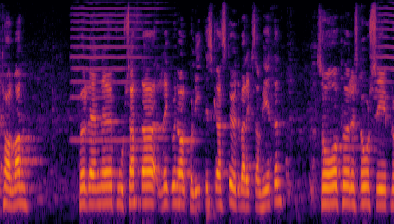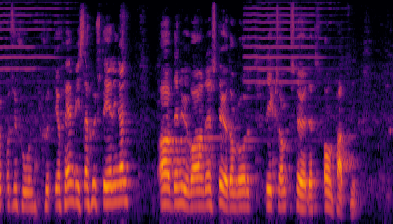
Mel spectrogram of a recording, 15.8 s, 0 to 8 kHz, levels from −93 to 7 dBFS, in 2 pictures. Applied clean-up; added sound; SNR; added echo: classical method log-MMSE.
